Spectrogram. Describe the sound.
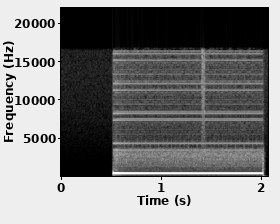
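A telephone ringback tone on an outgoing call, a single steady mid-pitched tone of about a second and a half that starts and stops abruptly, heard alone with no voices.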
